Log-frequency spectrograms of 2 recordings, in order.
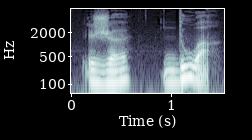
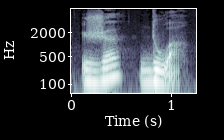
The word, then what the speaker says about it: dois: Okay, remember final S is not pronounced. Je dois. OE, when you combine the two, you get the sound wa wa wa. Je dois.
